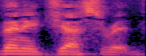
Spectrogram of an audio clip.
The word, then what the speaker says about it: Bene Gesserit: What religions mostly go into the B'nai Gesserit? – Well, that I must have mispronounced. – I used Bene Gesserit because I was thinking of female Jesuits.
